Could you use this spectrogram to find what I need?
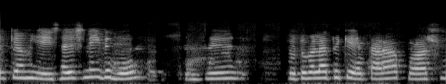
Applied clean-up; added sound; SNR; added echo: neural mask model Resemble Enhance denoiser.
